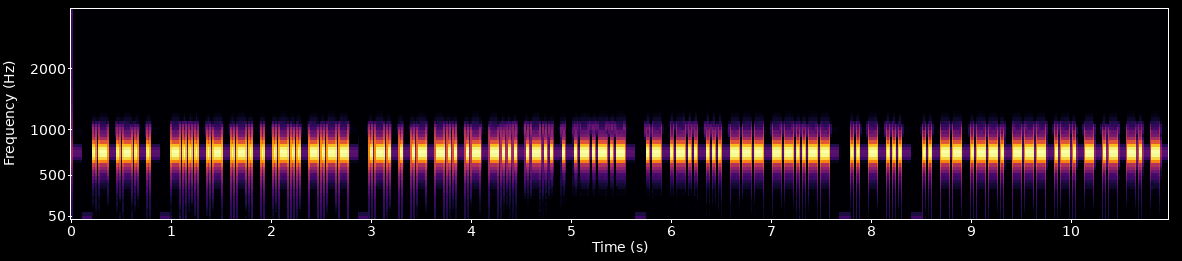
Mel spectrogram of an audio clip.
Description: Morse code, heard as a keyed tone, about 40 wpm, 750 Hz. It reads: ARE BARELY READABLE. ALSO, ITS IMPORTANT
